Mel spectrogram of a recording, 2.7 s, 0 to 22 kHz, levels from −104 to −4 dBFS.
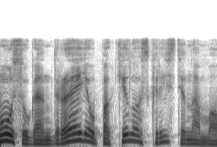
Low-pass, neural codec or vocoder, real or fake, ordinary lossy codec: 7.2 kHz; vocoder, 44.1 kHz, 80 mel bands, Vocos; fake; Opus, 64 kbps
